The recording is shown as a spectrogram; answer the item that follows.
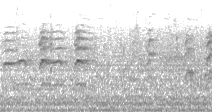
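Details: Four-week-old miniature dachshund puppies eating rice cereal mixed with canned puppy food for the first time. Faint, high, squeaky whimpers come in short bursts, with a quiet room hum underneath.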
